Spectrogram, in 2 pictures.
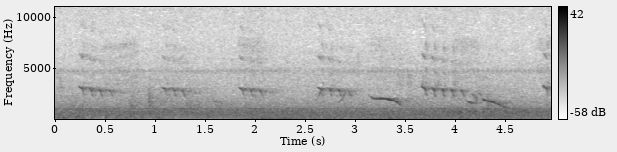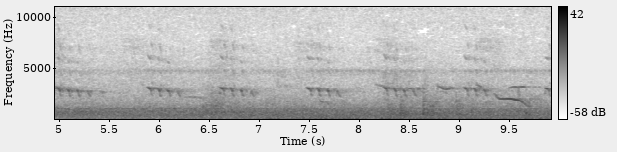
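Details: White-throated kingfisher in Singapore calling loudly at dusk while perched on a branch; short high notes repeat about twice a second, with occasional downward-slurred whistles, over a constant heavy rumble of traffic.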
